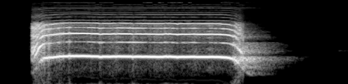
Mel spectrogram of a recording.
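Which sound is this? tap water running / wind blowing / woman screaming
woman screaming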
